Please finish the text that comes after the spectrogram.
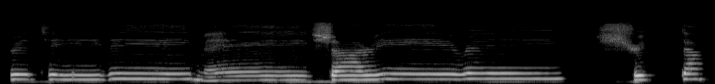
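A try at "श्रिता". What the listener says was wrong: That was so much better. Shrita, and here there's no H at the end of Shrita, so it's simply Shrita.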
